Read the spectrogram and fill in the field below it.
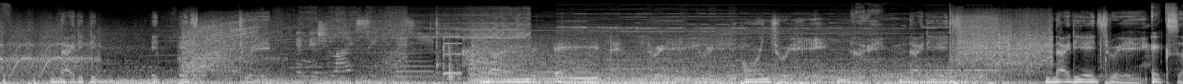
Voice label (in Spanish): DEMO VOZ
